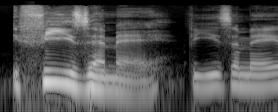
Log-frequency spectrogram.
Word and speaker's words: Fils-Aimé: Fils-Aimé is how you say it? Yeah. God, really struggling with pronunciations this season.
